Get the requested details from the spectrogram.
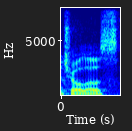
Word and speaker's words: Xolos: It's spelled X-O-L-O-S, the Tijuana Cholos.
